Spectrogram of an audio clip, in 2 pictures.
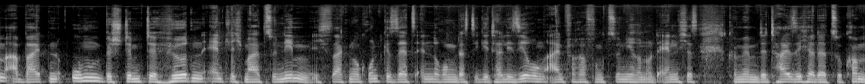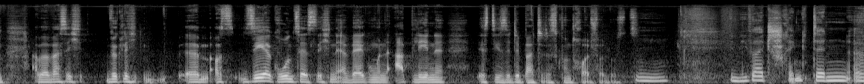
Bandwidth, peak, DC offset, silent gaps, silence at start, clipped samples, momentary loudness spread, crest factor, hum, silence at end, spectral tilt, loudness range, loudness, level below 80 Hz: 17.5 kHz; -4 dBFS; under 0.1%; none; 0 s; under 0.1%; 9 LU; 16 dB; none; 0 s; -4.5 dB/octave; 4 LU; -19 LUFS; -48 dBFS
